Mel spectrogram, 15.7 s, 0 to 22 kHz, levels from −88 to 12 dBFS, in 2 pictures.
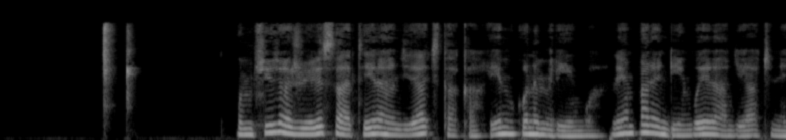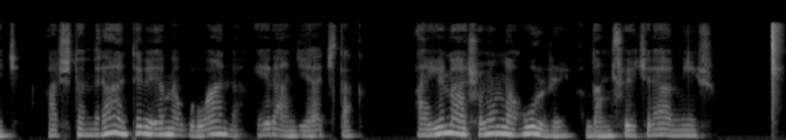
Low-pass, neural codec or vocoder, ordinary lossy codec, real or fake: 14.4 kHz; codec, 44.1 kHz, 2.6 kbps, SNAC; MP3, 48 kbps; fake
